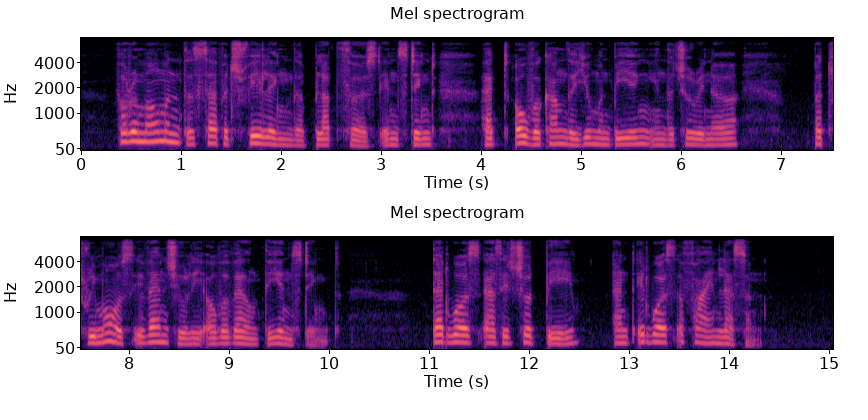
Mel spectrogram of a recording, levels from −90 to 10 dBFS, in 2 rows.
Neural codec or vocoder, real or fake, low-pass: vocoder, 22.05 kHz, 80 mel bands, Vocos; fake; 7.2 kHz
